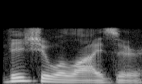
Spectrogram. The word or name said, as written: visualizer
